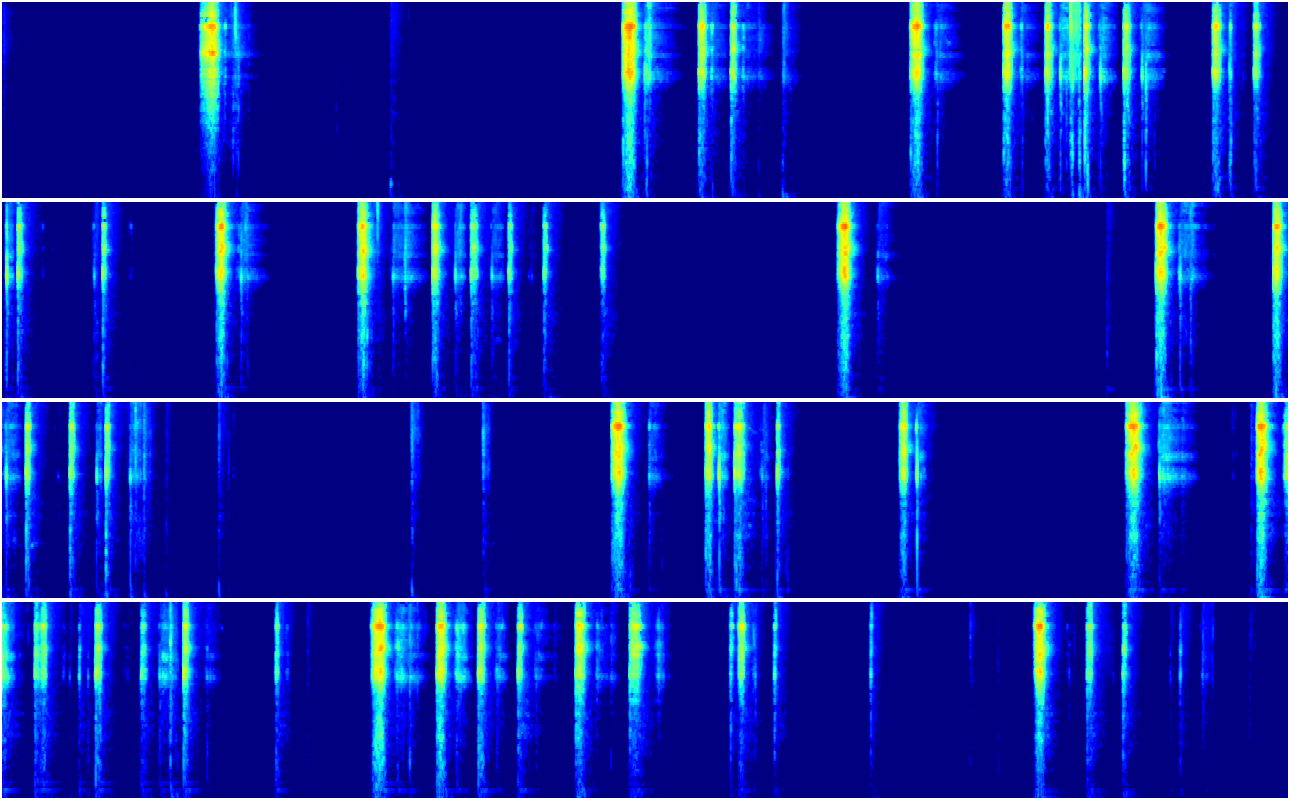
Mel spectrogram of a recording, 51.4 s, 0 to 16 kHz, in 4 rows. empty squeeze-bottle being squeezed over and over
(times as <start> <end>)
2.0 2.4, 38.3 40.7, 42.3 45.2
